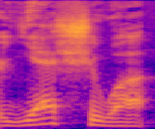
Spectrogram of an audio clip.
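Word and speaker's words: ישוע: yeshu okay yeshu or Yeshua is how Jesus's name is pronounced in Hebrew so that is referring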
